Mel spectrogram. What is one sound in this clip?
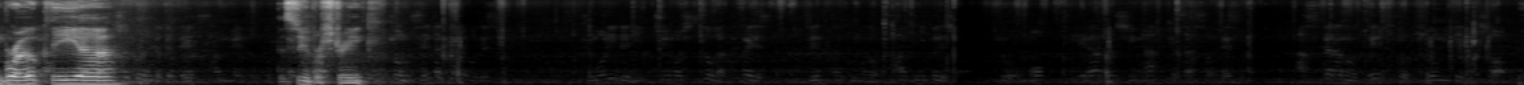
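Stiff cards flick and rustle softly as they are leafed through by hand.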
